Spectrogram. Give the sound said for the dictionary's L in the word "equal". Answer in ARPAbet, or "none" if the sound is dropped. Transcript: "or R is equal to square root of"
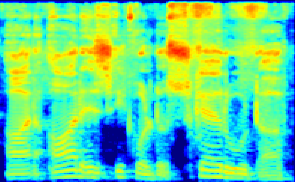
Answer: L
